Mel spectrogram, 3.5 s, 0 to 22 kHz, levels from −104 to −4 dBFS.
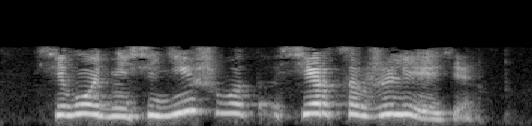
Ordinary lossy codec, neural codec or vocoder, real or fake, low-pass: MP3, 32 kbps; none; real; 5.4 kHz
